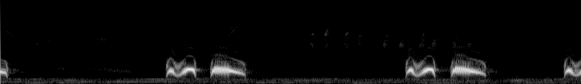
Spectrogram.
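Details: Spotted dove lure bird used in trapping. Paired coos, a short undulating note then a longer descending note, come in bursts separated by several seconds of near silence.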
